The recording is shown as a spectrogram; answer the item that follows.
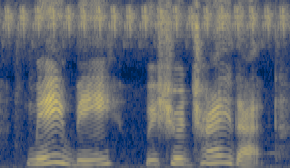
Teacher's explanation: in the word maybe our voice is rising and in the word that our voice is goes down the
